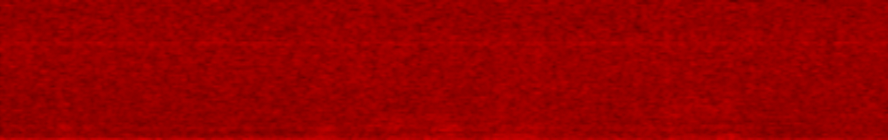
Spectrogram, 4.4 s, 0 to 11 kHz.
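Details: Buckfast honey bees at the beehive entrance, 26 July 2013 at 14:30: a dense, steady hum of many wings, with faint wavering drone tones as individual bees pass close by.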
